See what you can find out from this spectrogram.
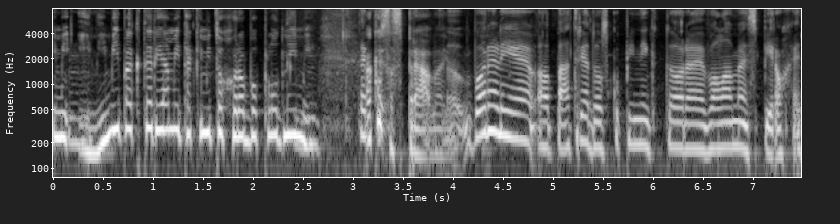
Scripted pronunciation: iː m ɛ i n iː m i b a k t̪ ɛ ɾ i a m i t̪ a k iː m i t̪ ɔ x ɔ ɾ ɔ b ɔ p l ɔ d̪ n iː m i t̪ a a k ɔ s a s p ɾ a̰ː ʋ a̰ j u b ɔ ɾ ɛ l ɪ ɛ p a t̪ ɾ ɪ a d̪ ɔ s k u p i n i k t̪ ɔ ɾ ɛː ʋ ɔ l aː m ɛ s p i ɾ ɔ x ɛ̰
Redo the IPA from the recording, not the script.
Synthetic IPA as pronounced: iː m i i n iː m i b a k t̪ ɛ ɾ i a m i t̪ a k iː m i t̪ ɔ x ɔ ɾ ɔ b ɔ p l ɔ d̪ n iː m i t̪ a a k ɔ s a s p ɾ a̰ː ʋ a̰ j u b ɔ ɾ ɛ l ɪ ɛ p a t̪ ɾ ɪ a d̪ ɔ s k u p i n i k t̪ ɔ ɾ ɛː ʋ ɔ l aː m ɛ s p i ɾ ɔ x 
